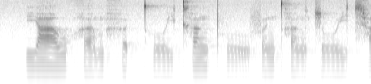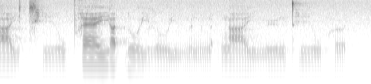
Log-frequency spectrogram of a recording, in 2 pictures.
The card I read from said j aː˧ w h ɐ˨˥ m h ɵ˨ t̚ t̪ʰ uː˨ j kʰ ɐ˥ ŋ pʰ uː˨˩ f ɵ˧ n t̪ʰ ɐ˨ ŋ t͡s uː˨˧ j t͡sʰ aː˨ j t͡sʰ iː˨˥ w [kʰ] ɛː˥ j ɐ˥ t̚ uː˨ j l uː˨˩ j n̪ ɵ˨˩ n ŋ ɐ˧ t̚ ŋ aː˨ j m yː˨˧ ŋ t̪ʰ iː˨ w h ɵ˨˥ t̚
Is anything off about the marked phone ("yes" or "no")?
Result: yes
